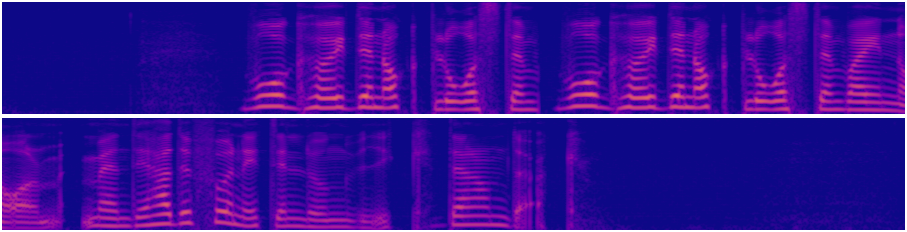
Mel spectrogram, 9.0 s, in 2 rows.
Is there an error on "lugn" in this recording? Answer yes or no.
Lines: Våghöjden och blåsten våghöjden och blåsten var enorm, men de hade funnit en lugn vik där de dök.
no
